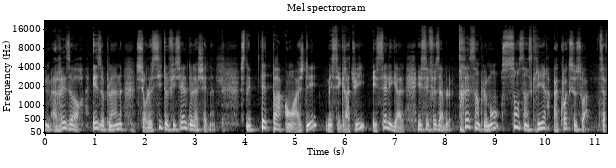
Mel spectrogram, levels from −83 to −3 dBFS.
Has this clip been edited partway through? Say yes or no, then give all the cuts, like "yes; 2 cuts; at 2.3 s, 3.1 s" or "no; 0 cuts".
no; 0 cuts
